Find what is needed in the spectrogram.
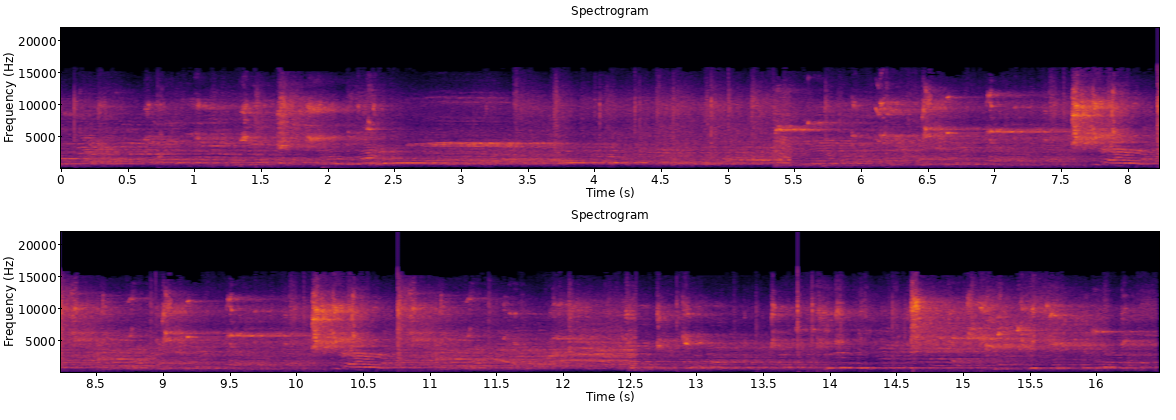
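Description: Indoor basketball game: the ball bouncing on the court amid players' voices calling out, echoing in a large hall.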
